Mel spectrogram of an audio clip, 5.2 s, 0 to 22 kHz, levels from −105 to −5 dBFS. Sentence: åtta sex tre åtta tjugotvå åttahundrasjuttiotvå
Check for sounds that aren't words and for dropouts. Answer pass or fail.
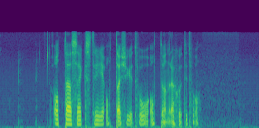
pass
